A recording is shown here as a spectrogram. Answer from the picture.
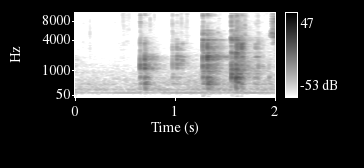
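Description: Metal fork knocking and scraping against a white ceramic bowl while mixing soft butter and cheese: about five short clinks, starting a little over half a second in.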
